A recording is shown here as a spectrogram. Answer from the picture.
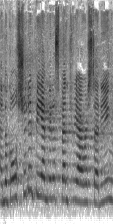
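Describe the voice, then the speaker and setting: A woman talks with an extremely high pitch and ordinary pitch variation. Noticeable background noise and audible room echo fill the recording. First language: not English. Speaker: university biology lecturer. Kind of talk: lecture. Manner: casual, with filler words.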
